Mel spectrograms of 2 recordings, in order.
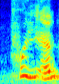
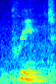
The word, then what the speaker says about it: preempt: No, but but the idea is that that you're indicating to the reader that you separately pronounce the first two e's. They're not pronounced as pre-empt, it's pre-empt.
